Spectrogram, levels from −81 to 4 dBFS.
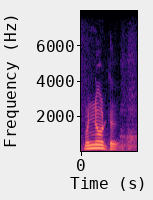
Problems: background sounds at intervals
